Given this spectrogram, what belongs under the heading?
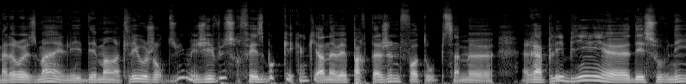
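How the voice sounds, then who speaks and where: At a fairly quick pace, a man with a Saguenay–Lac-Saint-Jean accent speaks at a medium pitch with lively intonation on a very clean recording with a silent background. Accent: Quebec French (Saguenay–Lac-Saint-Jean). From Quebec, Lac-Saint-Jean. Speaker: music podcast host. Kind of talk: casual monologue between music tracks. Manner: halting, many filler words.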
